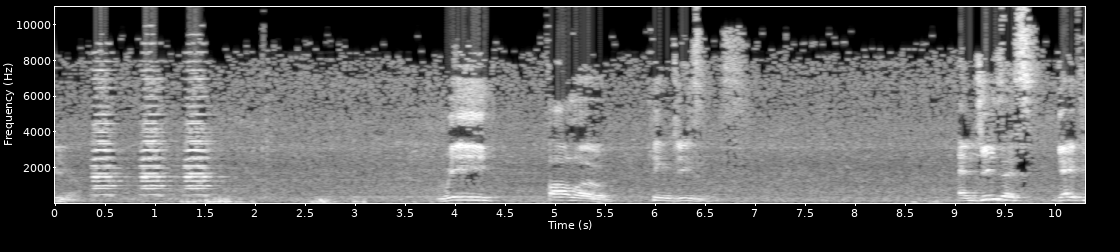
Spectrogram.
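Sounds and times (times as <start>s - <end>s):
car horns honking during a sermon: 0.3s - 1.9s
speech: 3.9s - 6.7s, 9.0s - 10.2s.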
